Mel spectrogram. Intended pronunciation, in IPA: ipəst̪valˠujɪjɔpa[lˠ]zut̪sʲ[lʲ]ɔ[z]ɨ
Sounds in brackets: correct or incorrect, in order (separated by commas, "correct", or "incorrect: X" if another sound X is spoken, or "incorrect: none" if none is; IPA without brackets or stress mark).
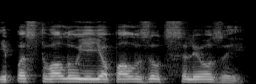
correct, correct, correct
